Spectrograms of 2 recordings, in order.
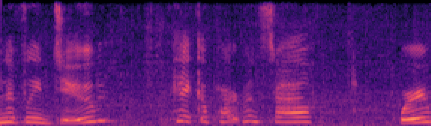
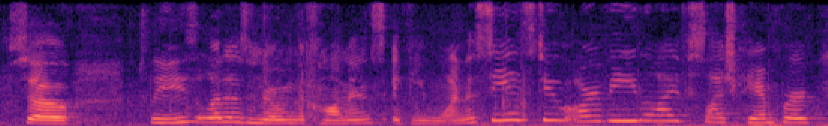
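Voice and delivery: usual speaking voice

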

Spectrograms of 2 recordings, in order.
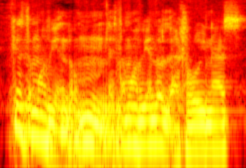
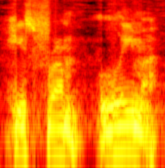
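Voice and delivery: slow model reading; slower than usual. Shown as a demonstration. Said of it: "model sentence for students".

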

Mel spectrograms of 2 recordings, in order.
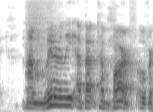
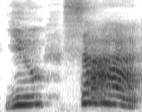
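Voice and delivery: very high, very loud yell; explosive drawn-out put-down; shouted insult; 8 semitones higher, 14 dB louder than usual. Acted. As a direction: belt it out, dragging the last word. Climax of narrator's insult rant.

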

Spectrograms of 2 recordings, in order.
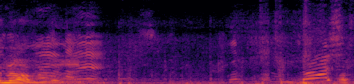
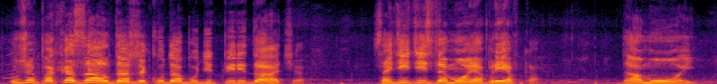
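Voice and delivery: loud frustrated coach; yelling across the field; 8 dB louder than usual. Real, not acted. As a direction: shout it across the pitch. Coach shouting at player.

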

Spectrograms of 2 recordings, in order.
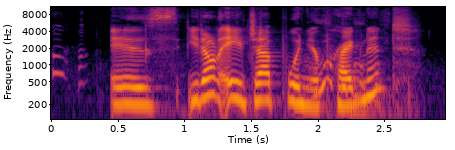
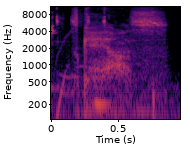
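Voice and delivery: softer whispered comment; whispered aside; 21 dB quieter than usual. Real, not acted. Streamer whispering about the chaos in her game. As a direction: breathe it, almost silent.

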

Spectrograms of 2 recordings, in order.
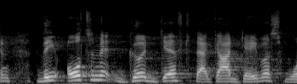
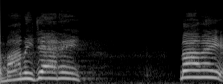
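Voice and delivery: put-on child crying out for mommy, very high; a little girl calling her parents at night, high; high-pitched child calling; 12 semitones higher, 3 dB louder than usual. Daughter calling parents at night, high child's cry. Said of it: "she'll get real kind of high-pitched".

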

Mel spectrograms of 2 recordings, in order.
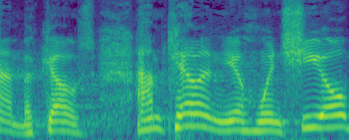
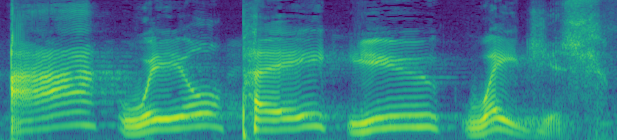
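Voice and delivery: slow regal promise; much slower than usual. Retold or imitated. Pharaoh's daughter offers wages.

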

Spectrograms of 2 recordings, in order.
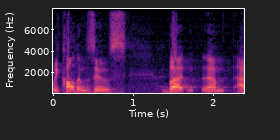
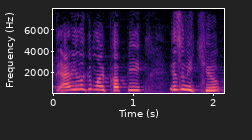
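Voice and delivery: imitating little girl; 10 semitones higher than usual. Little girl to her daddy on a puppy walk, imitated high child voice. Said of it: "and she'll be like".

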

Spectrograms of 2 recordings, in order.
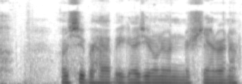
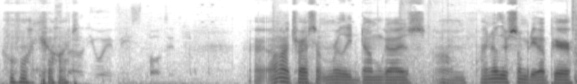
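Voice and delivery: normal talking voice

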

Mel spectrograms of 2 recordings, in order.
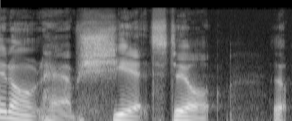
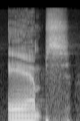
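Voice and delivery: normal talking voice

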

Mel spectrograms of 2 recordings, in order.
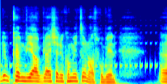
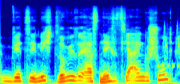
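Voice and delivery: ordinary talk, nothing marked

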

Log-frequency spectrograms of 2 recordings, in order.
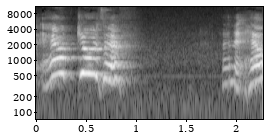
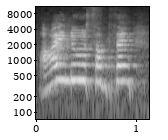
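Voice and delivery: ordinary delivery

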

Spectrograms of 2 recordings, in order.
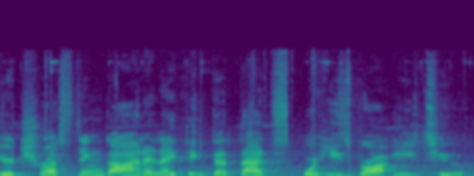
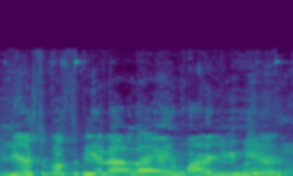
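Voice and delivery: high, loud, rushed questioning; astonished; 9 semitones higher, 5 dB louder, much faster than usual. Retold or imitated. Questioning the friend who should be in L A, astonished. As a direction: fire off baffled questions, laughter breaking in. Retelling surprise at friend's arrival.

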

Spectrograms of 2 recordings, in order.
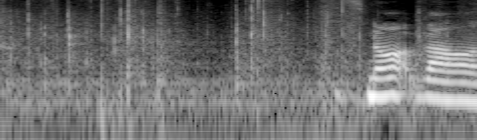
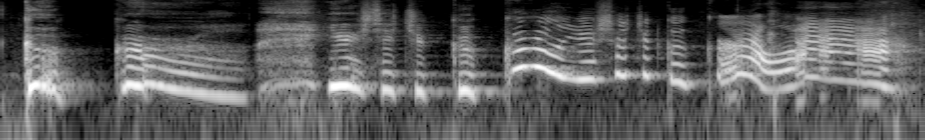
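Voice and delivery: pitched-up sing-song praise for the dog; high dog praise; 9 semitones higher than usual. Real, not acted. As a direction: coo high and bright at a good dog.

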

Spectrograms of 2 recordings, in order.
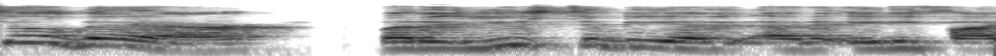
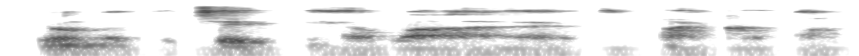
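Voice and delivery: breathy hushed threat, much lower and softer; intense whisper; 12 dB quieter than usual. Retold or imitated. Hero growling a threat at his foe, hushed. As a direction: mutter the threat barely audible. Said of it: "I'd be like".

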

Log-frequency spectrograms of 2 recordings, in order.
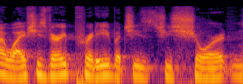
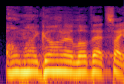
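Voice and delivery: loud, higher excited greeting; gushing fan; 4 semitones higher, 5 dB louder than usual. Retold or imitated. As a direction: gush loudly at someone you admire.

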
